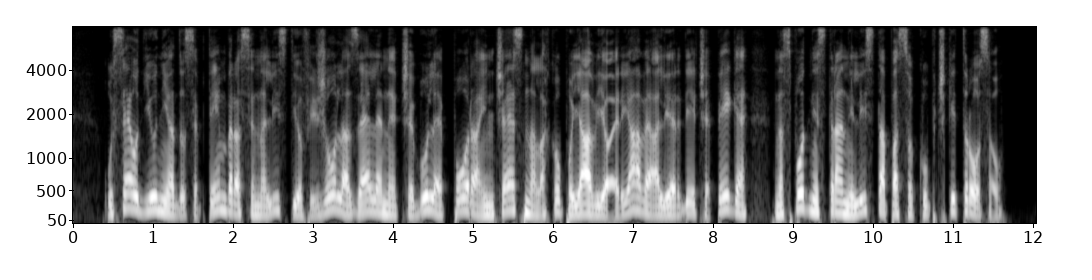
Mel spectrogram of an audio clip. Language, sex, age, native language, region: Slovenian, male, 30-49, Slovenian, Savinja region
